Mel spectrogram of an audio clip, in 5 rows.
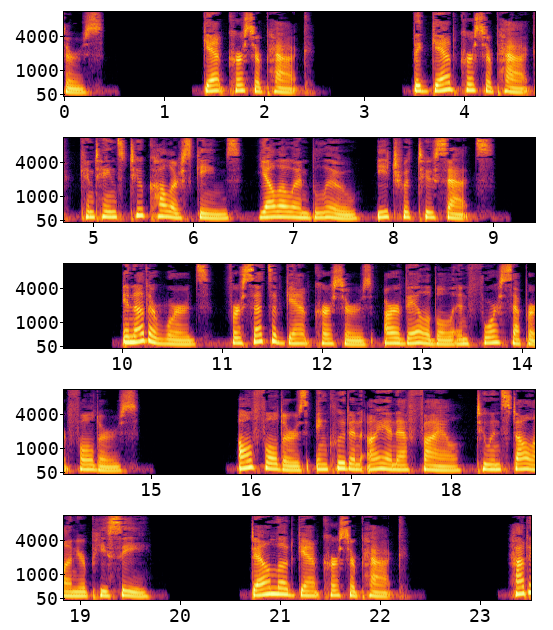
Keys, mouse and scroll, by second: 9.9 click, 12.6 click, 20.7 click.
